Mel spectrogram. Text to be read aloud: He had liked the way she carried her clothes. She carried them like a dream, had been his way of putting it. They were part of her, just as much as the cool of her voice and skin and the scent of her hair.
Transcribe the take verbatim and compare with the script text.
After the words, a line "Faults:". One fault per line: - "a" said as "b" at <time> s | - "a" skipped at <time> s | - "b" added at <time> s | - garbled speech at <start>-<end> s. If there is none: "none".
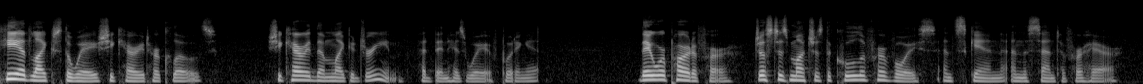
He had liked the way she carried her clothes. She carried them like a dream, had been his way of putting it. They were part of her, just as much as the cool of her voice and skin and the scent of her hair.
Faults:
none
